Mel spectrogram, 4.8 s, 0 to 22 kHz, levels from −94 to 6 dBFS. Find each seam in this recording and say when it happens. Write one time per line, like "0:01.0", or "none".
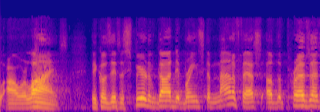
0:01.7
0:03.0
